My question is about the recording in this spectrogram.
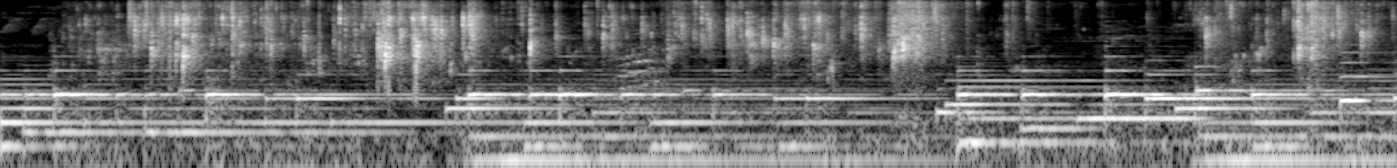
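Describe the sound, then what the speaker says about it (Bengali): Tap water runs steadily at an outdoor washing place, soaking clothes, a quiet continuous splash under sustained tonal background music. "কলের পাড়ে এসে প্রথমে কাপড়গুলো আগে ভিজিয়ে নিচ্ছি"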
